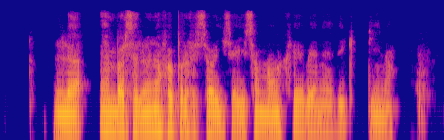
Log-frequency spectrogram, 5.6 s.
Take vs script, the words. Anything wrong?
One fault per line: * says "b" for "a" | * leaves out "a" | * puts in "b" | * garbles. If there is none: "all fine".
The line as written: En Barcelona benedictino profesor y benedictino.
* says "fue" for "benedictino"
* puts in "se hizo monje"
